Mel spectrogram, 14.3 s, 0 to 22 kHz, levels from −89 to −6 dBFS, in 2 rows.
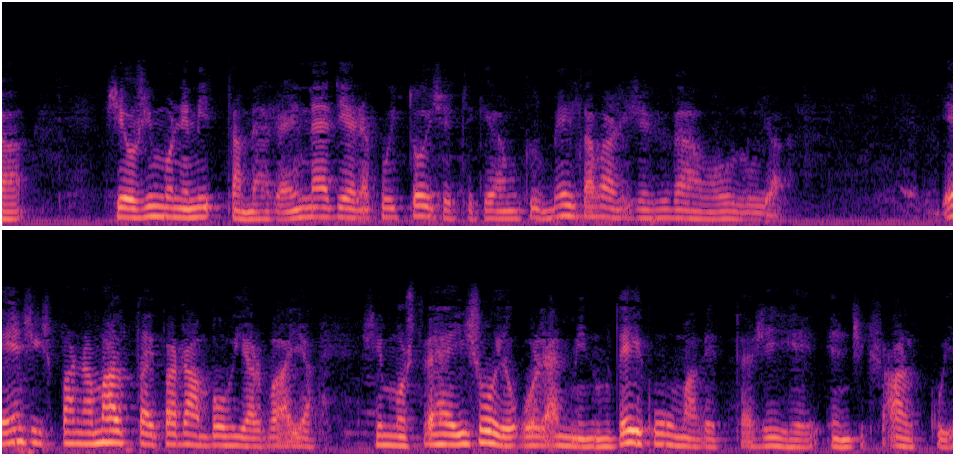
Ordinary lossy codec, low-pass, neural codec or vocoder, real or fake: AAC, 48 kbps; 19.8 kHz; vocoder, 44.1 kHz, 128 mel bands, Pupu-Vocoder; fake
